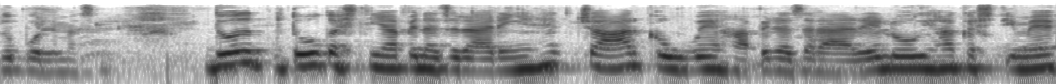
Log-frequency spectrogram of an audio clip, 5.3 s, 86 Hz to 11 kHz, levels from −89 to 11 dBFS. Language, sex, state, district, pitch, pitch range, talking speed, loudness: Hindi, female, Delhi, New Delhi, 210 Hz, 190-225 Hz, 240 wpm, -14 LUFS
